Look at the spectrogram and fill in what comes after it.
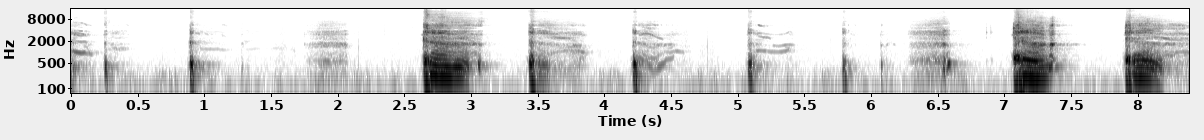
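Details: Repeated harsh barking coughs in short bursts with gagging sounds between, from a girl with a persistent barking cough she couldn't stop; choking described.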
